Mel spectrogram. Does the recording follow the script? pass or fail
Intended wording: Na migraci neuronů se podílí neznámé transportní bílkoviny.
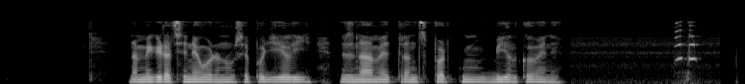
pass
